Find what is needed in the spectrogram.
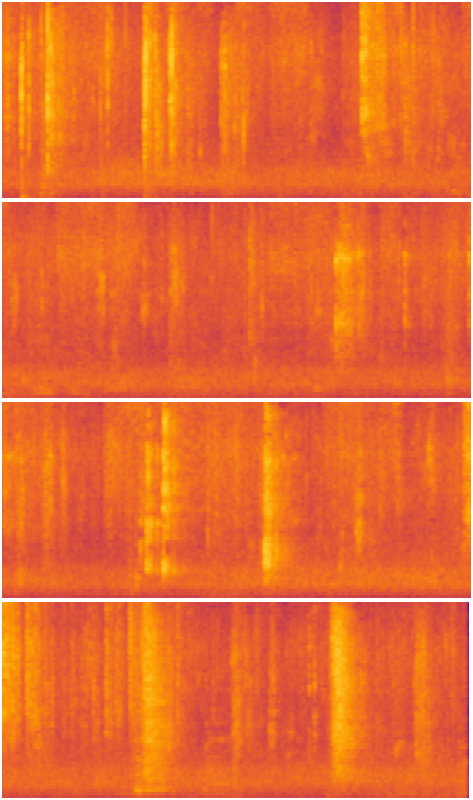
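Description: Aerosol spray-paint cans hissing in short bursts every few seconds over a steady outdoor background noise.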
